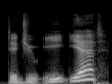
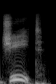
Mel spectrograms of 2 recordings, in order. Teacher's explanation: For example, when someone says, "Did you eat yet?" in casual speech, it often sounds like Jeet, the words blend together so much that a learner might think it is a completely different phrase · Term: blended speech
